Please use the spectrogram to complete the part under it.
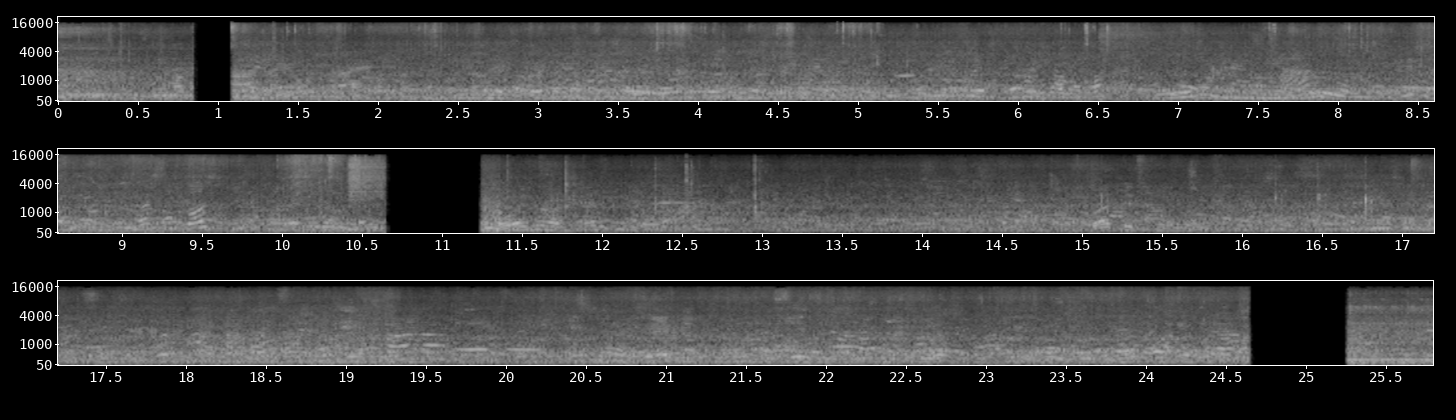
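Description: A crowd of young men chatter and talk among themselves outdoors.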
